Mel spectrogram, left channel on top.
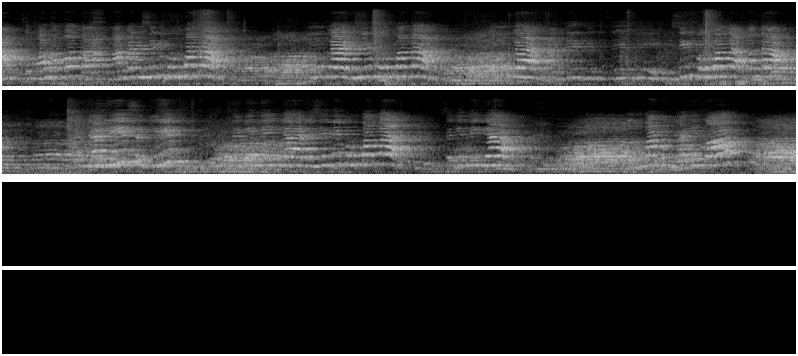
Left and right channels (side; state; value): right; silent; digital silence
